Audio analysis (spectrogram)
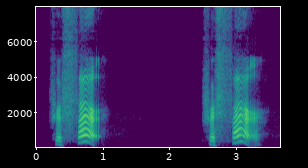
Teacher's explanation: the stress of this word is on fur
